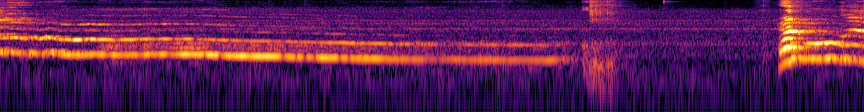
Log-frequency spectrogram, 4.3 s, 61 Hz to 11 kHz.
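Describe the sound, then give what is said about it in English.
Reggie, a 9-pound chihuahua, howls after her owner has left the house: a long, wavering, slowly falling wail, a brief pause with a short sniff, then a new rising howl. Fairly loud, with no one talking. “Reggie is this 9-pound chihuahua, and she has a lot of feelings about everything. So, like, this is what she sounds like after I've left the house.”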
